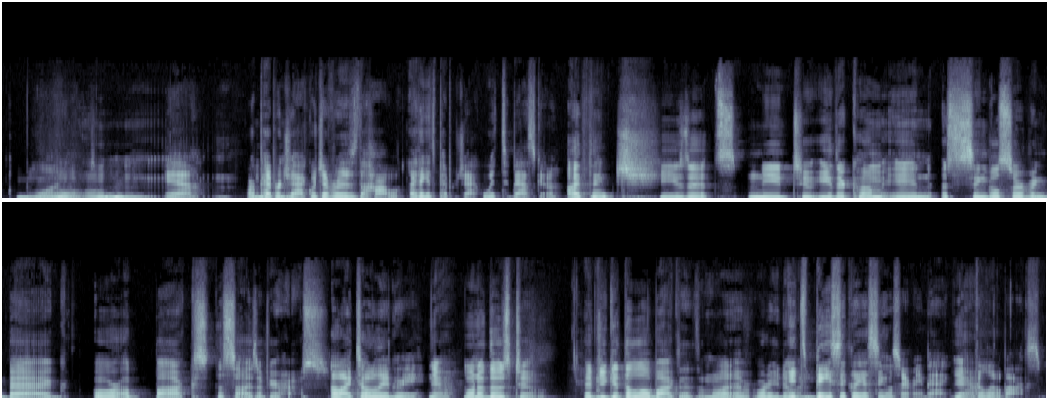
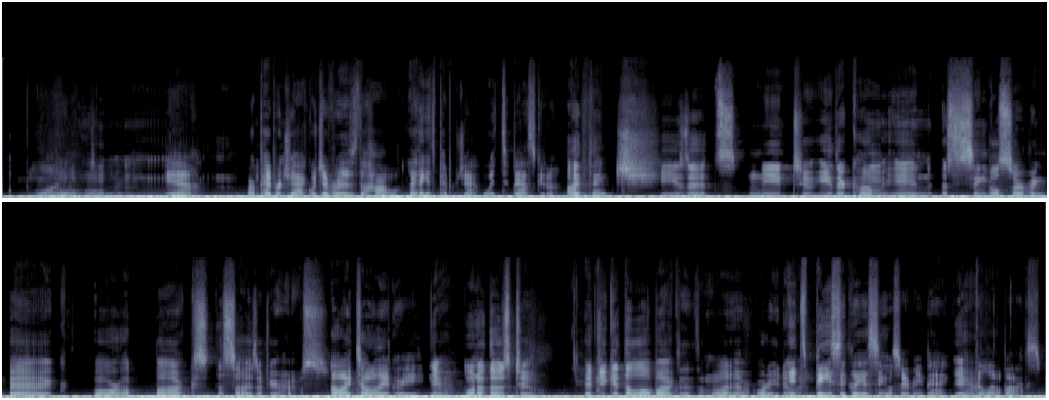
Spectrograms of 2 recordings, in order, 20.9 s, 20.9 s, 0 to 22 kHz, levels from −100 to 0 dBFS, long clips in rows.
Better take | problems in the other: first | low rumble; loud; throughout; 10 dB below the speech

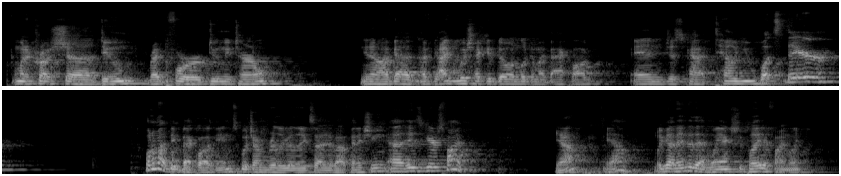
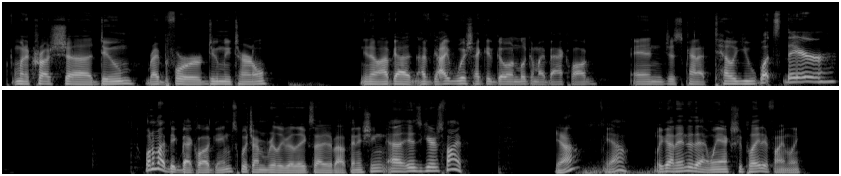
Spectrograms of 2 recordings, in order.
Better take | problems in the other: second | room echo; slight; dies away in 0.7 s // off-mic speech; somewhat distant

